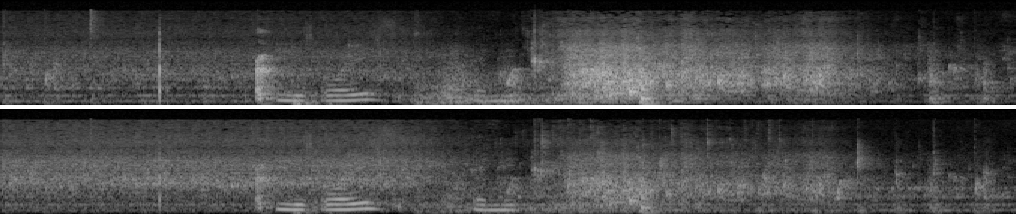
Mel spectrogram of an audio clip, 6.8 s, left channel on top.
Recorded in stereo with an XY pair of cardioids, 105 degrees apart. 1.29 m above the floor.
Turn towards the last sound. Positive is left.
turn(degrees=65)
